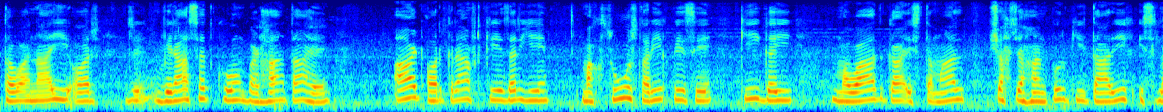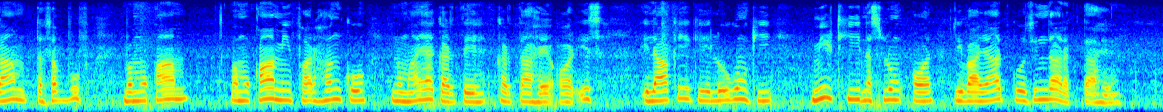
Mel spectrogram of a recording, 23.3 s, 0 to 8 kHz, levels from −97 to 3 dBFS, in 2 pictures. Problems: none marked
